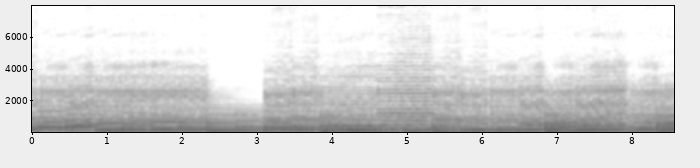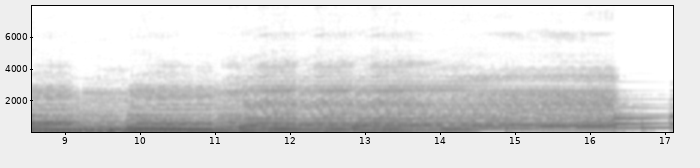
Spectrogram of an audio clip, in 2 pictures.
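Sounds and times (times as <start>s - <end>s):
cello: 0.0s - 17.0s.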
